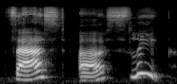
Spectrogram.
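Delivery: very slow, full voice; slow rhyme recitation. Shown as a demonstration. Teacher gives class a line to repeat, slow and clear. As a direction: space out each syllable, rising at the end.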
